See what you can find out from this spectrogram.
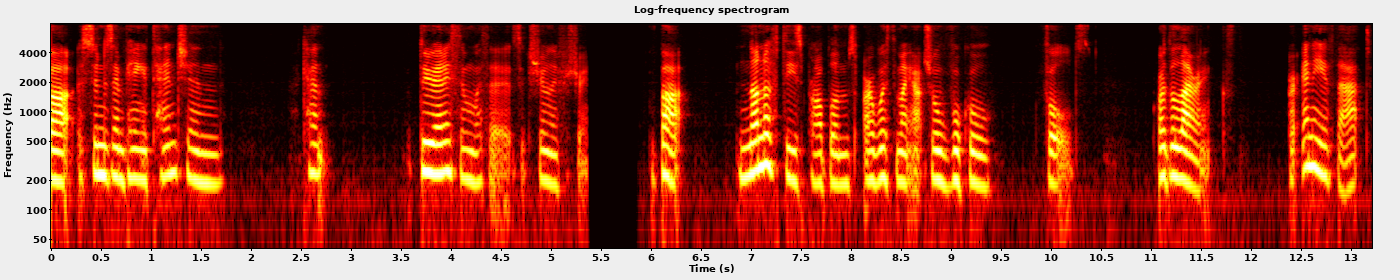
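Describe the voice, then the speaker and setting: With long, frequent pauses, a woman speaks at a moderate pace and a medium pitch, her intonation fairly even but her loudness swinging widely. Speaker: podcaster. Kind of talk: personal audio diary. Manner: emotional, candid.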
